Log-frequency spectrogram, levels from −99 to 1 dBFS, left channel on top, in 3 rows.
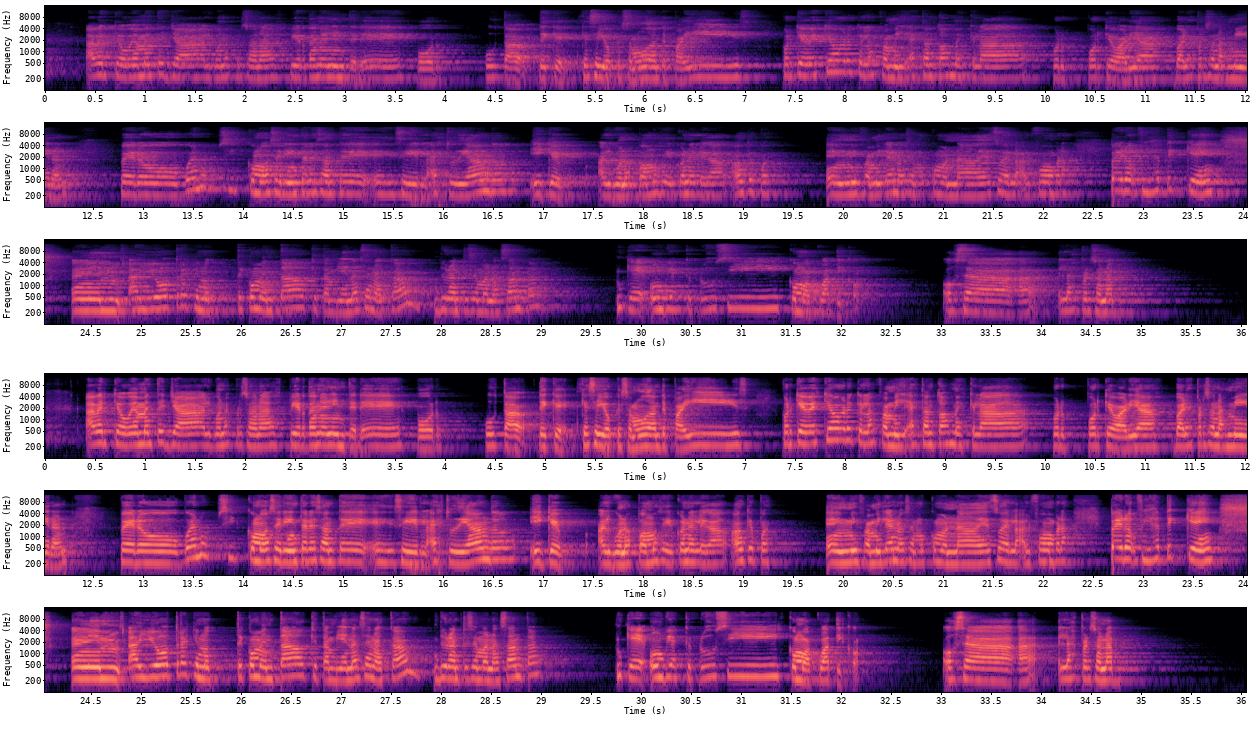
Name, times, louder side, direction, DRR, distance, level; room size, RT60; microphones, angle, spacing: voice 1, 0.4-4.0 4.4-7.0 7.4-9.8 10.1-12.5 12.8-17.2 17.6-19.3 19.8-29.0 29.9-32.0 33.0-34.8, right 8 dB, 60° right, 12 dB, 0.3 m, -30 dB
19.0 x 6.6 x 3.3 m, 1.2 s
head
